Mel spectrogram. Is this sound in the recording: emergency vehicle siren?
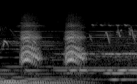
no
